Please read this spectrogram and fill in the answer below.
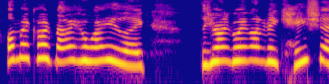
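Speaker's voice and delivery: high-pitched mock excitement; imitated excitement. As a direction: imitate everyone gushing, pitch way up. Imitating everyone's excitement about Hawaii.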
